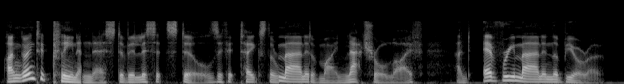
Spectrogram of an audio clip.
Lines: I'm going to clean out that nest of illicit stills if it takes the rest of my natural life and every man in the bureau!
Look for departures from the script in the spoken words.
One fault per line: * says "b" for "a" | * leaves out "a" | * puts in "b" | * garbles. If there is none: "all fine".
* leaves out "out that"
* says "man" for "rest"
